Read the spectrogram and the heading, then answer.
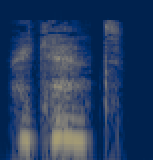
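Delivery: whispering. A man answers a woman praying for mercy, whispering. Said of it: "he whispered".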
